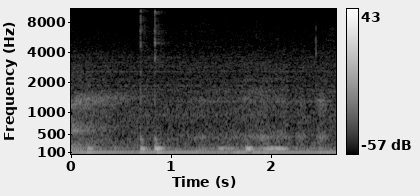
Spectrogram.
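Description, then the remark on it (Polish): A few soft computer mouse clicks, quiet, spaced irregularly with a brief double click, over a low steady electrical hum and no talking, as someone clicks to select iPad models. “A kliknę iPad R2”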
